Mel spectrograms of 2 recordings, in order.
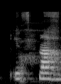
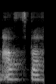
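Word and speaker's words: اِفْتَحْ: Kalau ini dua ini baik yang ain fi'ilnya kasrah maupun fathah tetap dibaca kasrah jadi iftah bukan aftah ya iftah.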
